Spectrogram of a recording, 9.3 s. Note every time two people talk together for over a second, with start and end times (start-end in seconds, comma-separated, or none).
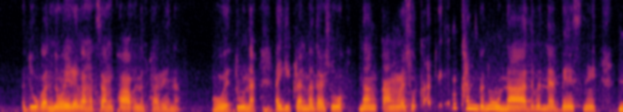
0.7-2.7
